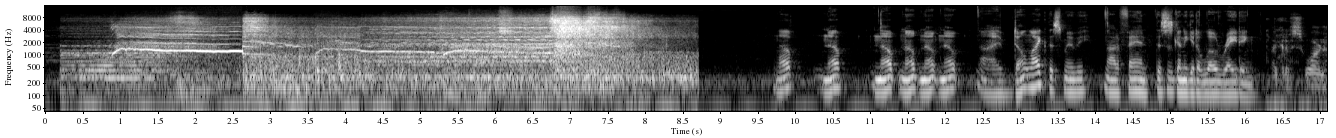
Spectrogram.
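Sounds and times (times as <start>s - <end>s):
music: 0.0s - 2.7s
woman screaming: 0.8s - 6.9s.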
